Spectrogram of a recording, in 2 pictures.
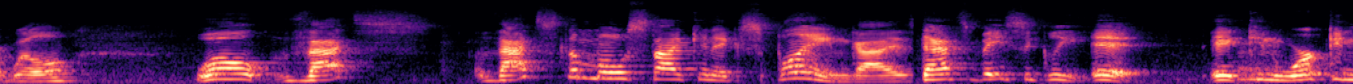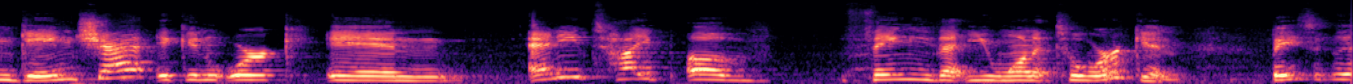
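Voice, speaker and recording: A man's voice: a little high, pushed and bright. A young man chatting informally to viewers as a YouTuber giving a tutorial, rambling and repeating himself a little. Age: young adult. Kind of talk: casual tutorial chat to viewers.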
